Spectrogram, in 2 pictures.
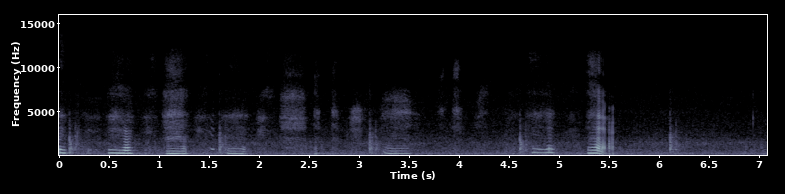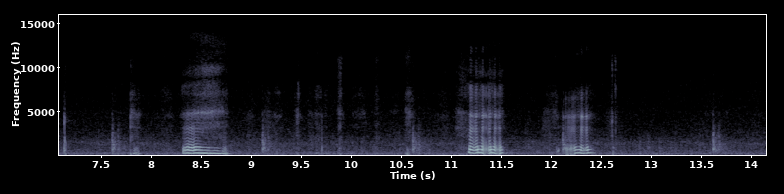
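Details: Sleeping newborn, swaddled at a 30-degree upright angle in a baby swing, with recurring short squeaky, crowing noises on breathing. Inspiratory stridor from laryngomalacia.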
